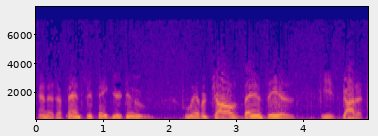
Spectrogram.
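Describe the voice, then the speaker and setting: An actor playing a brisk, avuncular publishing boss in 1940s radio style, emphatic and excitable in manner. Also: male voice, medium pitch, faint music behind. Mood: brisk, pleased. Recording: muffled, noisy vintage radio recording.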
